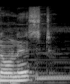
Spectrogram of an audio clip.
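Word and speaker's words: honest: वैसे ही एन ऑनेस्ट, H silent हो जाएगा तो ऑनेस्ट, अ का साउंड आ रहा है, ठीक है।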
